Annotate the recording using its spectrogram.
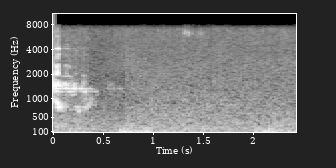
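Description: Faint steady background noise of an online video call. A brief, faint sound with a few pitched tones comes right at the start and fades within half a second.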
